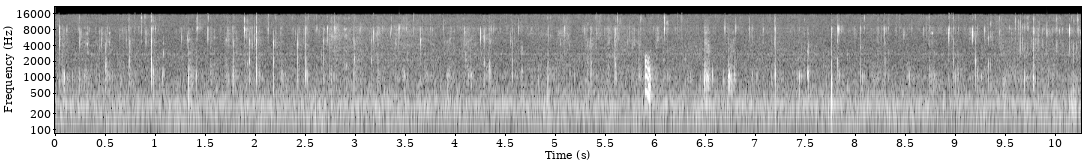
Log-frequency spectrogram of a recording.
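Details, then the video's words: A rabbit eating watermelon indoors, with rapid crisp crunching and wet bites in irregular bursts over a steady low electrical hum. "Rabbit eating a watermelon"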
